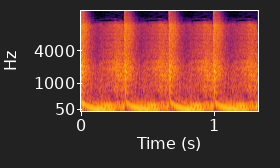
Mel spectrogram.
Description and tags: xKicks - Shooting Up Some
Do you enjoy hearing incredible hard dance kicks? Introducing the latest instalment of the xKicks Series! xKicks Edition 2 brings you 250 new, unique hard dance kicks that will keep you wanting more. Tweak them out with EQs, add effects to them, trim them to your liking, share your tweaked xKicks sounds.
Wanna become part of the next xKicks Instalment? Why not send us a message on either Looperman:
on StarDomain:
kick-drum, hardcore, beat, kick, gabber, single-hit, bass, distorted, dirty, hard, distortion, 180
